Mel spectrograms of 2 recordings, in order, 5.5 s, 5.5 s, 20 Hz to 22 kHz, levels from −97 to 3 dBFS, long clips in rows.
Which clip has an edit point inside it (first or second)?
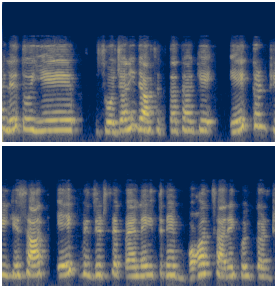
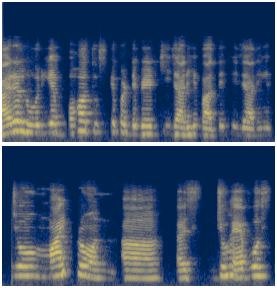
second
